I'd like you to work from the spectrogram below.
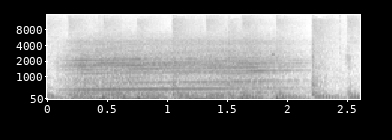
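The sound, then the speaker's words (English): A race car engine roars loud, revving steadily for a few seconds before a brief dip near the end, with no voices. “Gentlemen, start your engines. Kyle, floor it.”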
